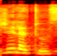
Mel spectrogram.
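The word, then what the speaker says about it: Gelatos: Moi je dis gélatos, hein. Il y a un S à la fin, je le prononce, voilà, il est là, je le prononce.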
